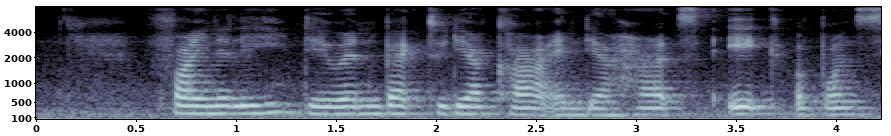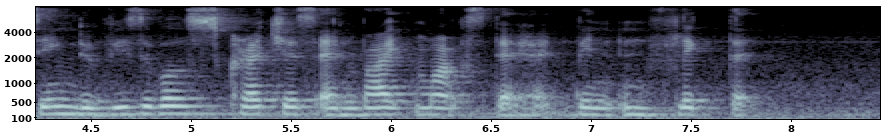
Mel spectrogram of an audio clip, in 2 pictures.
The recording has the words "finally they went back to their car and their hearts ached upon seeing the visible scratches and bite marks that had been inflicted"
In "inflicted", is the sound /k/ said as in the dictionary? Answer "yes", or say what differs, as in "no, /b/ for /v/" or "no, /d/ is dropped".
yes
